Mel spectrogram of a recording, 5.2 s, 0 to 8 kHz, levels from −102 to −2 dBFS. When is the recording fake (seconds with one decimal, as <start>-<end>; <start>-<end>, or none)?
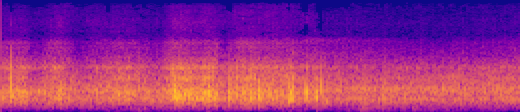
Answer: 0.8-1.5; 2.2-3.7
